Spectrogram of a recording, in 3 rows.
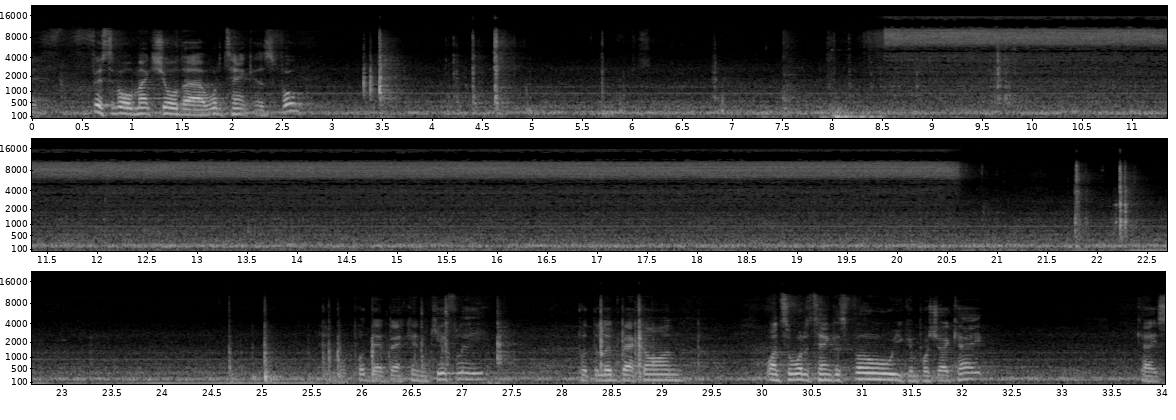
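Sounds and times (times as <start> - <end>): thump: 7.9 - 8.6.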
